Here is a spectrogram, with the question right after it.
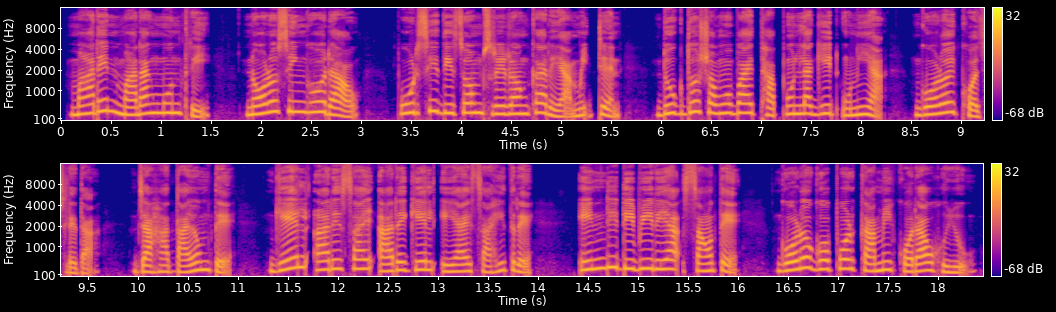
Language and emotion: Santali, neutral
